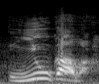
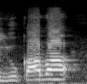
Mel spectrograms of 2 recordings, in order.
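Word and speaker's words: Yukawa: यू यूकावा, बेटा वो अलग बात है, यूकावा की स्पेलिंग वाई से स्टार्ट होती है।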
